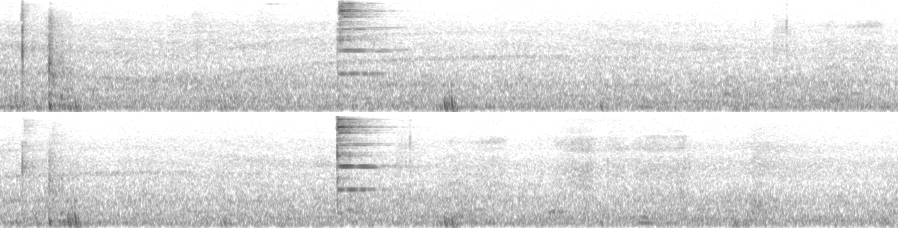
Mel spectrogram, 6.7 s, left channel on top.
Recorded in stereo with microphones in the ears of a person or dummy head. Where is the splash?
45° left (ahead or behind), 0.5 m.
